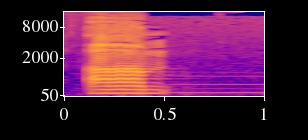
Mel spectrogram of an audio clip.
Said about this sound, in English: We got a phone call. Yeah. Phone call.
